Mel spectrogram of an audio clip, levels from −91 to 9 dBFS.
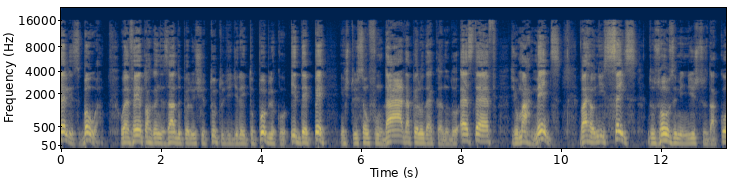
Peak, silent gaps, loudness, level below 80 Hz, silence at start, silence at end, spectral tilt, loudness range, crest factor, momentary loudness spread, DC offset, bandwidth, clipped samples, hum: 0 dBFS; none; -17 LUFS; -52 dBFS; 0 s; 0 s; -4 dB/octave; 3 LU; 16 dB; 14 LU; under 0.1%; 16.5 kHz; under 0.1%; none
